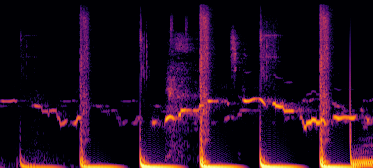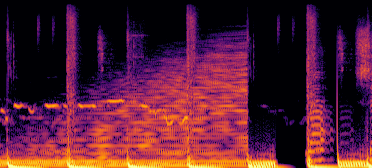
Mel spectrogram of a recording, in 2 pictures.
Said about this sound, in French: Les sifflements que vous allez entendre n'ont pas été réalisés par un instrument,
